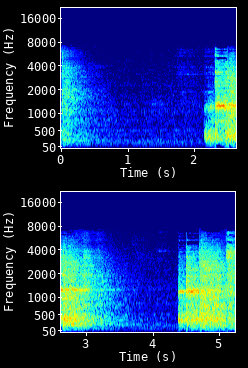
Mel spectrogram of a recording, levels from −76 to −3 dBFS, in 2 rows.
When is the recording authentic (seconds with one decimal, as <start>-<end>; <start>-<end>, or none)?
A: 0.0-5.2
